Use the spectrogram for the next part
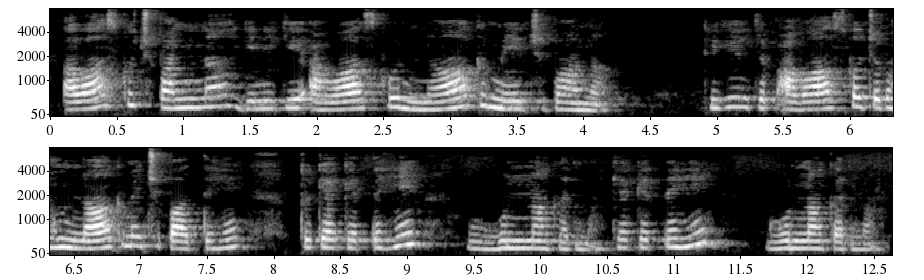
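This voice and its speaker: A woman explains Quran recitation rules with patient repetition, putting a question to the class and answering it herself. Her voice sits a little high, and the room gives it a noticeable echo. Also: a little mellow. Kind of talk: online tajweed lesson.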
